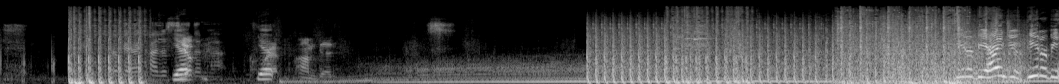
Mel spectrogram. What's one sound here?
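Rapid gunfire bursts out in quick volleys.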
